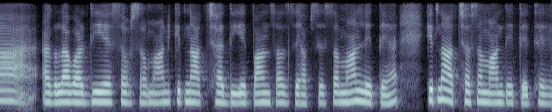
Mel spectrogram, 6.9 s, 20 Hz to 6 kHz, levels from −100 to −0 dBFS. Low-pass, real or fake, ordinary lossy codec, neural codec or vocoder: 5.4 kHz; fake; none; codec, 16 kHz, about 1 kbps, DyCAST, with the encoder's durations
